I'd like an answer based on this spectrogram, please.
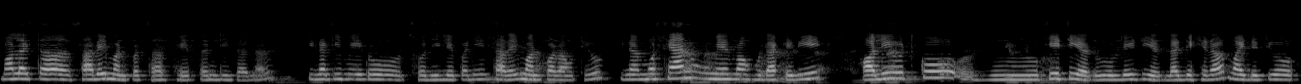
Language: Nepali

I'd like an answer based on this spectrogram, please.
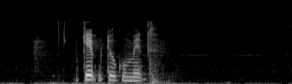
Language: Danish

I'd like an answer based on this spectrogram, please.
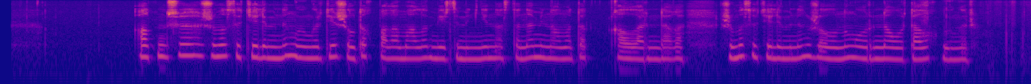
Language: Kazakh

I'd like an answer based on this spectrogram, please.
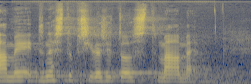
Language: Czech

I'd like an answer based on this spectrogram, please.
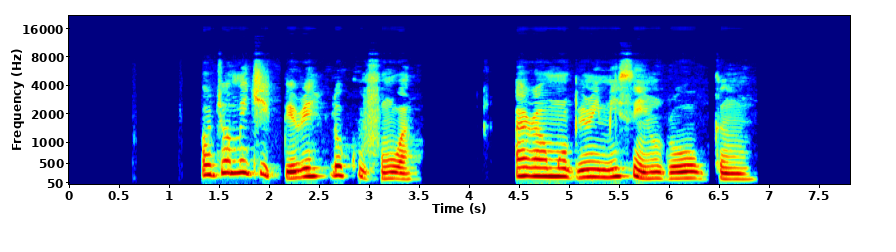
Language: Yoruba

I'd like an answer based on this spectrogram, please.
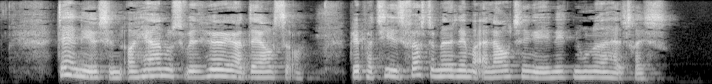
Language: Danish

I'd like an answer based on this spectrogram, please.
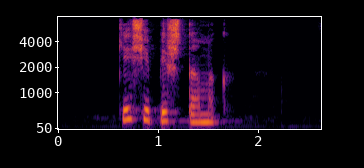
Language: Mari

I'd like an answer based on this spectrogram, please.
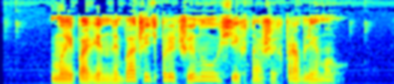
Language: Belarusian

